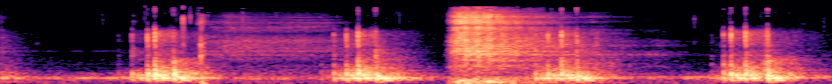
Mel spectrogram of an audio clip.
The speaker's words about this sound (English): I was sitting here wondering where you were, just drumming my fingers here on my desk.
